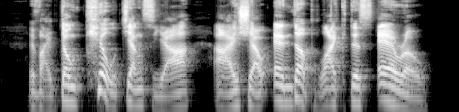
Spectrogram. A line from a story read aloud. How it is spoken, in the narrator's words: swearing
